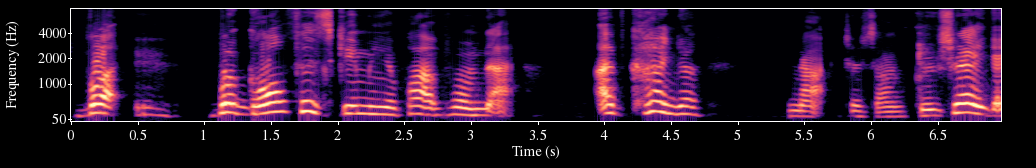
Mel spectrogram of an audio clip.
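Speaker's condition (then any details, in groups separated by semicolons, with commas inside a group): Cerebral palsy, severe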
